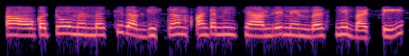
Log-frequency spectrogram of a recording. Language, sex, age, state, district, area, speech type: Telugu, female, 45-60, Andhra Pradesh, Visakhapatnam, rural, conversation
